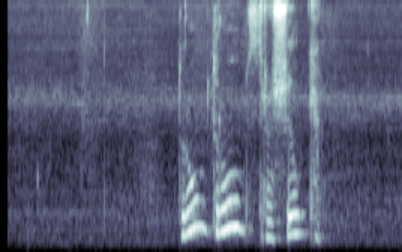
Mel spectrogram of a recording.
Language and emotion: Russian, neutral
